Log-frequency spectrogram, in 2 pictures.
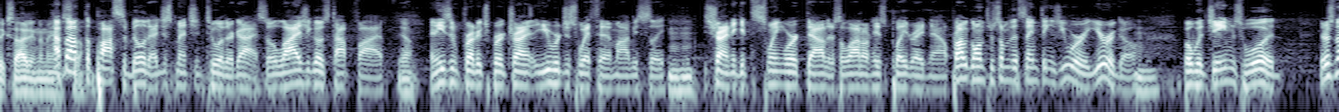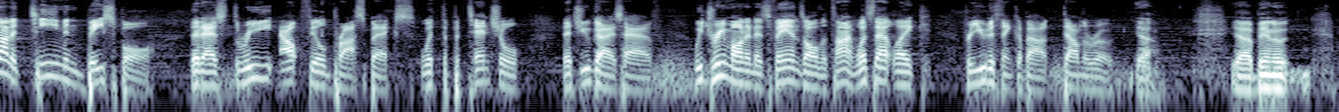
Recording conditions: busy venue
